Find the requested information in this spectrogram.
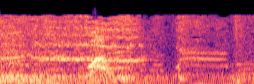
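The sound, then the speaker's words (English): A car brakes hard while parking and nearly runs someone over, with a brief, sharp tire squeal over a continuous loud engine and road rumble. “George parks a Mercedes coupe, then directs Cameron into a space and almost gets run over.”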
